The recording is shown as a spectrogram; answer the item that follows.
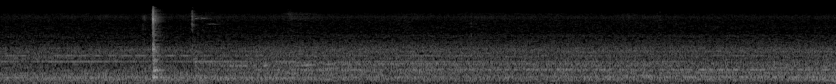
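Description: Steady hum of running laboratory equipment, its cooling fans and chiller, with faint steady whining tones. One sharp click comes about one and a half seconds in.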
